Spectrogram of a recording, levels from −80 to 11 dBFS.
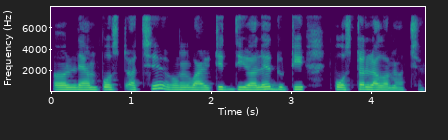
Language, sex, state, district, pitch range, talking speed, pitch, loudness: Bengali, female, West Bengal, Dakshin Dinajpur, 195-215 Hz, 140 wpm, 200 Hz, -17 LUFS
